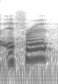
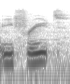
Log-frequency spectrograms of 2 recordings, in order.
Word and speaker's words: Ifrit: go up against uh ifrit or e freet depending on how you want to pronounce that but um i think i think multiple characters say ifra and e3 so it's like um there's no official pronunciation here but uh i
